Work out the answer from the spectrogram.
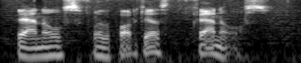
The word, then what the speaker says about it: Thanos: Thanos. Okay. Yeah, because I sometimes mispronounce the TH.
